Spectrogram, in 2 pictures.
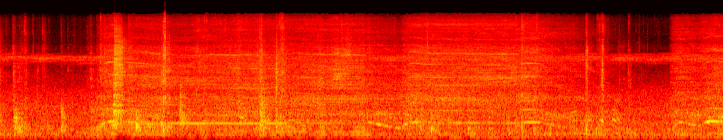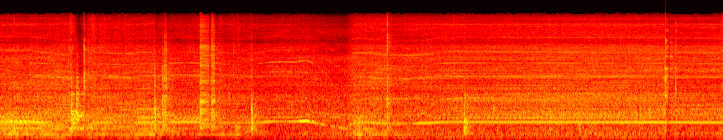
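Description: Car metal creaks, crunches and snaps under the rescue tool.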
